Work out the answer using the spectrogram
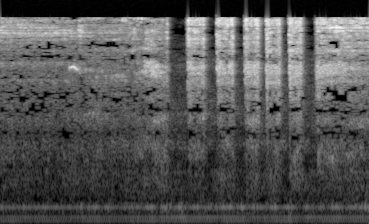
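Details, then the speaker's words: Pool filter being primed after cleaning, pump on: sharp hiss sputtering in short bursts over a low hum as trapped air bleeds from the filter valve until water flows; normal. "So just let all the air bubbles to go out. It might take a while, so we just have to wait until it starts pouring a little bit of water, and then close this back in."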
